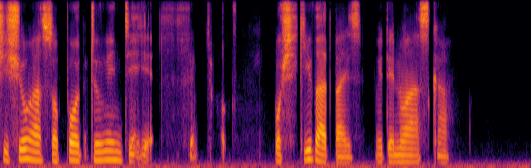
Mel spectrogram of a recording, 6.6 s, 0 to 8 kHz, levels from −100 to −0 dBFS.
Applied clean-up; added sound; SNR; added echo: neural diffusion model UNIVERSE++.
